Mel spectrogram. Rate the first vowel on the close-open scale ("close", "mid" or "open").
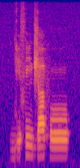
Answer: close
